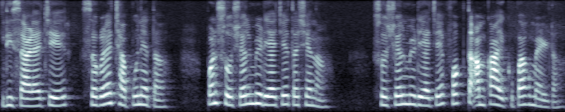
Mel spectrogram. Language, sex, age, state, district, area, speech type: Goan Konkani, female, 30-45, Goa, Canacona, rural, spontaneous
